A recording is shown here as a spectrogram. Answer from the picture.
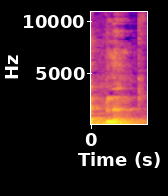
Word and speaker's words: Blanc: implementação da Lei Aldir Blanc melhor Aldir Blanc eu pronuncio como errado é blanquet que se fala e aí é E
